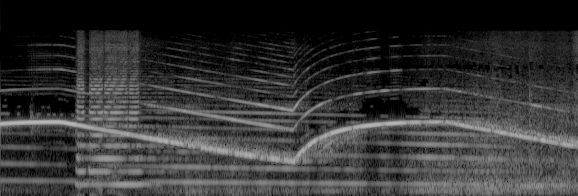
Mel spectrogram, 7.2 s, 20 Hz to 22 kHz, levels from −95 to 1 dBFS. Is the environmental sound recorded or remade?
recorded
